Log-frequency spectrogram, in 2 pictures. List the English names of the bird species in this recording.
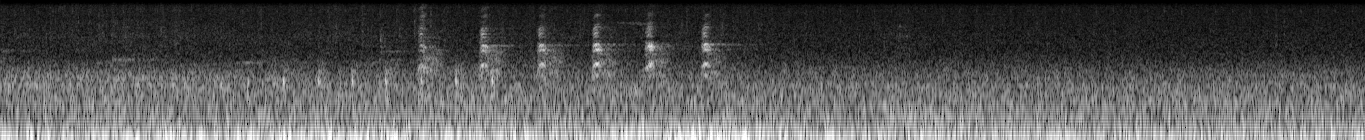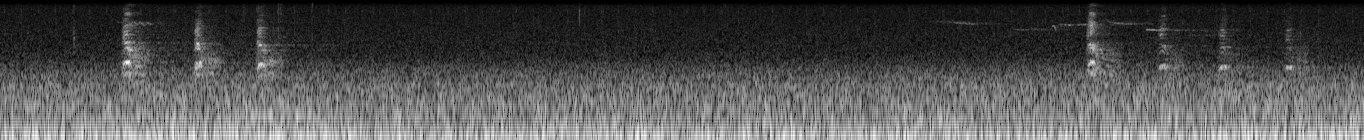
Red-bellied Woodpecker, Brown Creeper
